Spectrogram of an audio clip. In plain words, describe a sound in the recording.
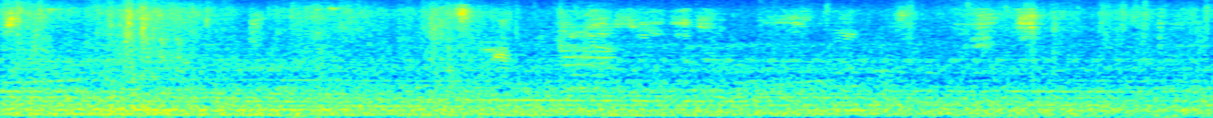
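Passengers chatter in a crowded, echoing bus.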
